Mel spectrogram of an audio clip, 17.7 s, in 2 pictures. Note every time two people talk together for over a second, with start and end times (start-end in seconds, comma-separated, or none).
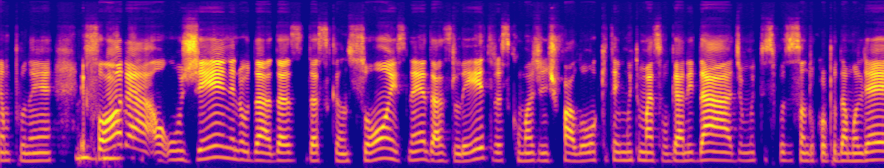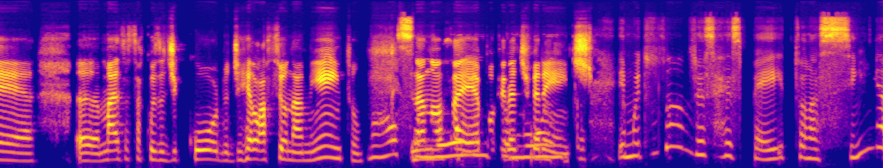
12.9-14.8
